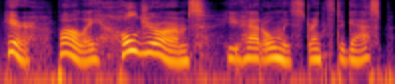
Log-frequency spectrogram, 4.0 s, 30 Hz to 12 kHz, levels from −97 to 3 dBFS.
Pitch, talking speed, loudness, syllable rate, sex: 200 Hz, 165 wpm, -18 LUFS, 4.1 syllables/s, female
